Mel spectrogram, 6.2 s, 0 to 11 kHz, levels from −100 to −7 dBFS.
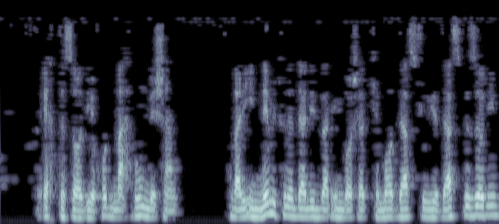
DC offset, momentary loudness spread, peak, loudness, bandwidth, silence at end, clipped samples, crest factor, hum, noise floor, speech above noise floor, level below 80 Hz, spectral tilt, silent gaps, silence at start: under 0.1%; 6 LU; -12 dBFS; -30 LUFS; 8.6 kHz; 0 s; under 0.1%; 16 dB; none; -73 dBFS; 44 dB; -72 dBFS; -6.5 dB/octave; none; 0.45 s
